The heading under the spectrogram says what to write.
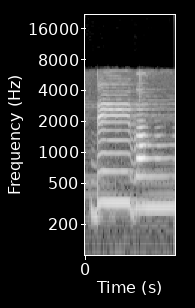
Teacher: ಇಲ್ಲಿ ಅನುಸ್ವಾರದ ಉಚ್ಚಾರಣೆ ಕ ವರ್ಗದ ಅನುನಾಸಿಕದ ರೀತಿ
